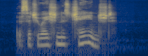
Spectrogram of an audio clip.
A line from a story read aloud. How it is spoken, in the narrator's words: she says, and her voice is softly diplomatic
